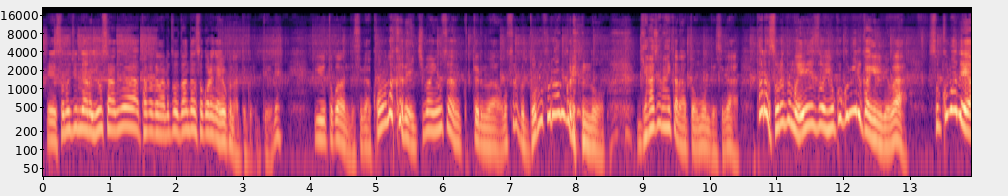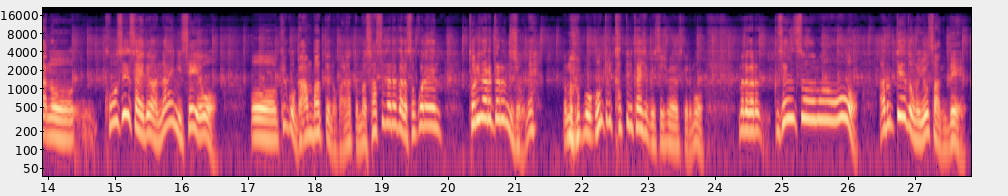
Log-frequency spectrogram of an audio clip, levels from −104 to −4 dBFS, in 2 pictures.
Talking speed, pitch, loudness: 415 characters per minute, 200 Hz, -21 LUFS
